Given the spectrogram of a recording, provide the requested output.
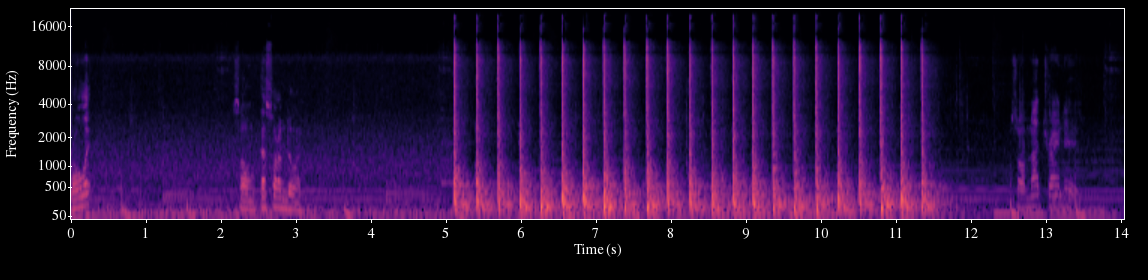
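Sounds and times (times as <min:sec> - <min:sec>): hammer tapping metal plate: 0:05.1 - 0:12.0.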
